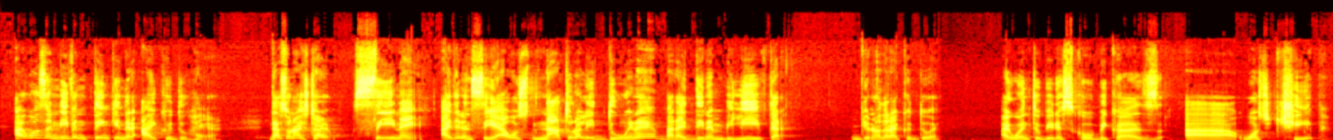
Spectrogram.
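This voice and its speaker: A woman with a Spanish accent speaks at a moderate pace in a fairly low pitch, with very wide pitch swings. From Cuba. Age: 40s. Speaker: hairdresser and educator. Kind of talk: interview.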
